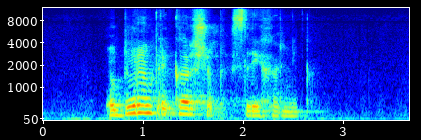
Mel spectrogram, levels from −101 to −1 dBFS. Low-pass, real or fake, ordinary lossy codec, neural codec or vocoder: 10.8 kHz; fake; Opus, 16 kbps; codec, 44.1 kHz, 3.4 kbps, Pupu-Codec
